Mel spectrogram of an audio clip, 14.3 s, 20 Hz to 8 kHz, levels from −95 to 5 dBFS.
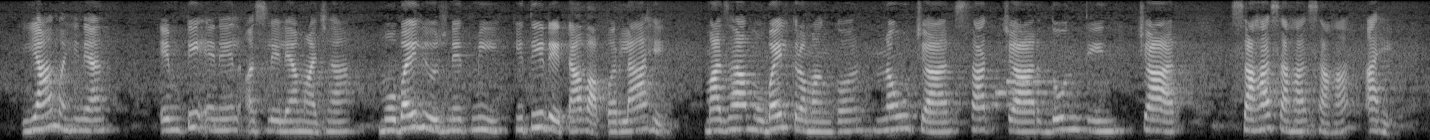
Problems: constant background noise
